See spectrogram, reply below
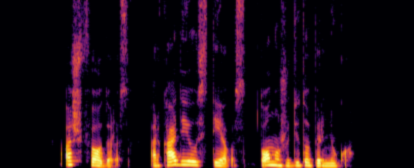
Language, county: Lithuanian, Vilnius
